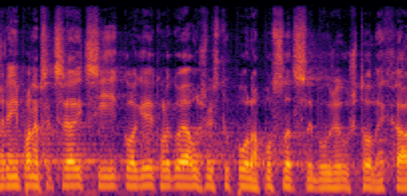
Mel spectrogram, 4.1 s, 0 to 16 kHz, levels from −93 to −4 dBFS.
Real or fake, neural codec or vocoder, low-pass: real; none; 14.4 kHz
